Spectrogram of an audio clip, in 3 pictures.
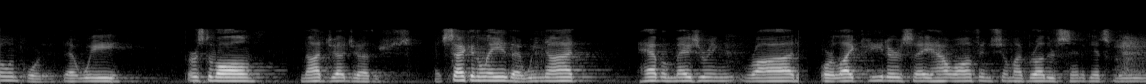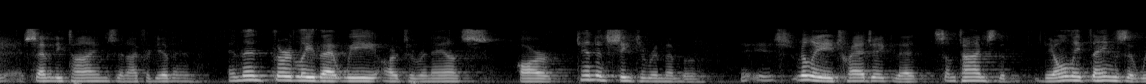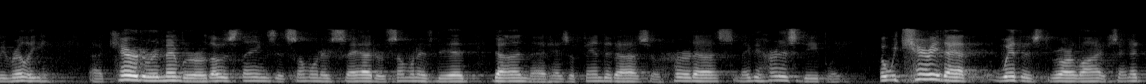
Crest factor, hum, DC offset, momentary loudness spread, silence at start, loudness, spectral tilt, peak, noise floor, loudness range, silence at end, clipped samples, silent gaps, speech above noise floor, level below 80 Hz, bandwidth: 20 dB; none; under 0.1%; 16 LU; 0 s; -22 LUFS; -9 dB/octave; -2 dBFS; -54 dBFS; 7 LU; 0 s; under 0.1%; none; 33 dB; -64 dBFS; 5.4 kHz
